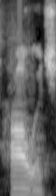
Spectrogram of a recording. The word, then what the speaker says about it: Hollwich: I've heard you talk about the researcher, I don't know if I'm saying it right, Fritz Hollwich. – Hollwich, yeah.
